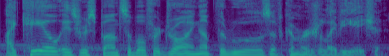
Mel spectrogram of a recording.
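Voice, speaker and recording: A man's voice: on the low side, very animated, fairly quick, vocal fry. A man reading scripted, dramatic narration as the narrator of a documentary. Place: voice-over booth. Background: background score music.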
